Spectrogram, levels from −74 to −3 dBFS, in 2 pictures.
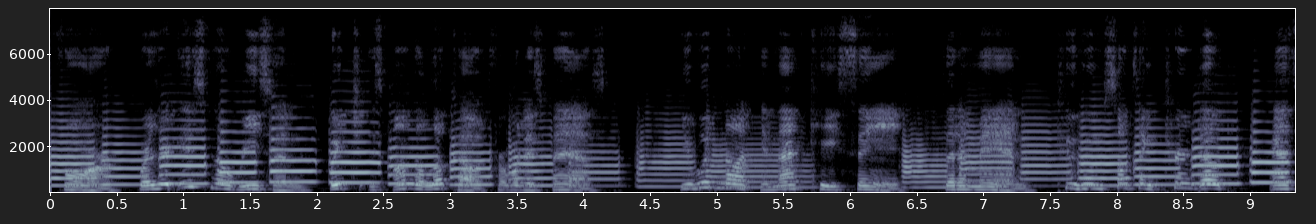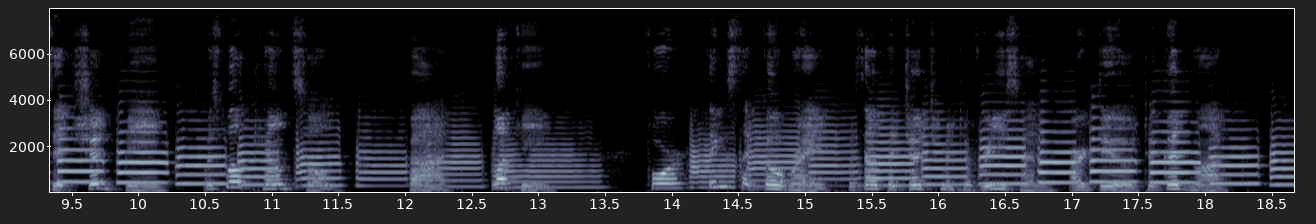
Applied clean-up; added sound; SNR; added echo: none; Trumpet; -2 dB; reverberation time 0.2 s.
